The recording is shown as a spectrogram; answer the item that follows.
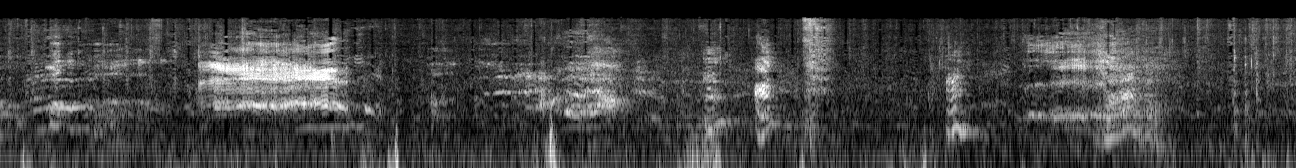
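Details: Galapagos sea lions on a commandeered barge, in what is described as a burping contest. Several loud, bleat-like, harmonic belching calls, each lasting about a second, with scattered lower grunts between them.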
